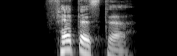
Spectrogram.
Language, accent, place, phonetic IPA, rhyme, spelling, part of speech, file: German, Germany, Berlin, [ˈfɛtəstə], -ɛtəstə, fetteste, adjective, De-fetteste.ogg
- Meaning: inflection of fett: 1. strong/mixed nominative/accusative feminine singular superlative degree 2. strong nominative/accusative plural superlative degree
